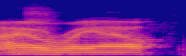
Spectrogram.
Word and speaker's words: Isle Royale: Isle Royale.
